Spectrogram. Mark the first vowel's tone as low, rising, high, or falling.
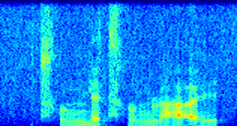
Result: rising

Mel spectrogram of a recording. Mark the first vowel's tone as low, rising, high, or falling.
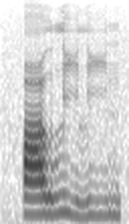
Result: high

